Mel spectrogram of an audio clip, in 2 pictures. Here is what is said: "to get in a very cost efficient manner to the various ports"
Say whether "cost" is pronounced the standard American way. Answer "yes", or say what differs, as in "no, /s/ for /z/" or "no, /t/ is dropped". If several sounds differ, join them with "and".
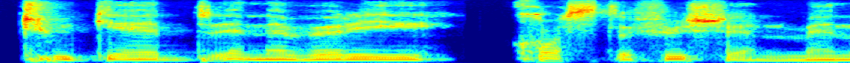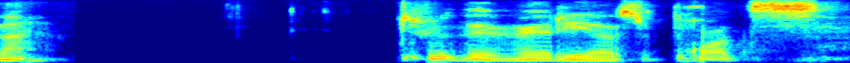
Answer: yes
